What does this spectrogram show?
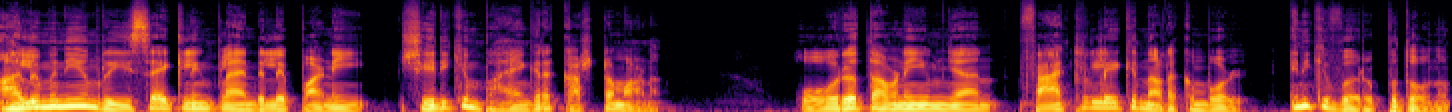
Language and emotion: Malayalam, disgusted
